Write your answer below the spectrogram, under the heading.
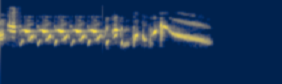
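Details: Goldfinch singing a quick, even trill of paired high notes repeated rapidly for about a second, ending in a drawn-out descending whistled note; clean recording with nothing else audible.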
